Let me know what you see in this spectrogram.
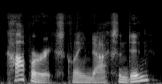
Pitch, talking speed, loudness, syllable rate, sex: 130 Hz, 110 wpm, -21 LUFS, 5.4 syllables/s, male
